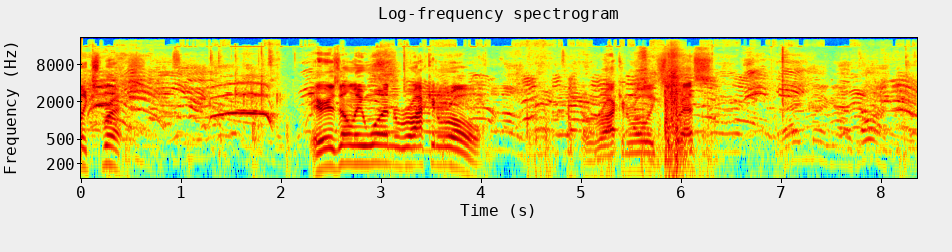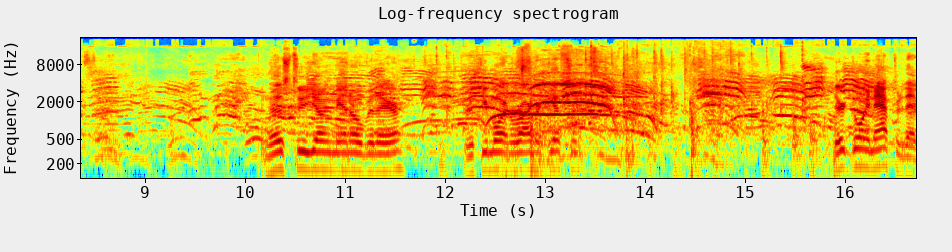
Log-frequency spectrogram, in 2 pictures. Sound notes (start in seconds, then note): 6.3 crowd chatter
